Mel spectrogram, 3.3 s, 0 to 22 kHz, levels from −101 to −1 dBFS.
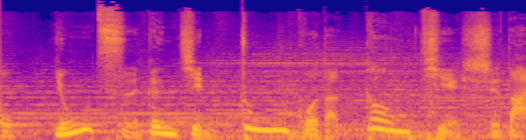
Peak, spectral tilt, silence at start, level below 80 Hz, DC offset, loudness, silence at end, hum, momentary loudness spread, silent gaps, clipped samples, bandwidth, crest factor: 0 dBFS; -4.5 dB/octave; 0 s; -32 dBFS; under 0.1%; -18 LUFS; 0 s; none; 4 LU; none; under 0.1%; 19 kHz; 18 dB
